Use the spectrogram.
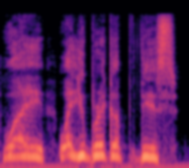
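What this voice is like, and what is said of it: Bad put-on Italian accent. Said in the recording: “That's my Italian accent ... you're the worst accents”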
